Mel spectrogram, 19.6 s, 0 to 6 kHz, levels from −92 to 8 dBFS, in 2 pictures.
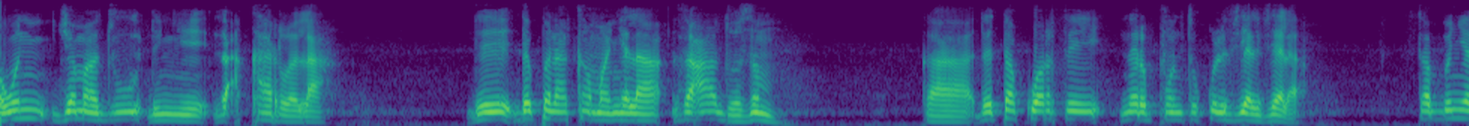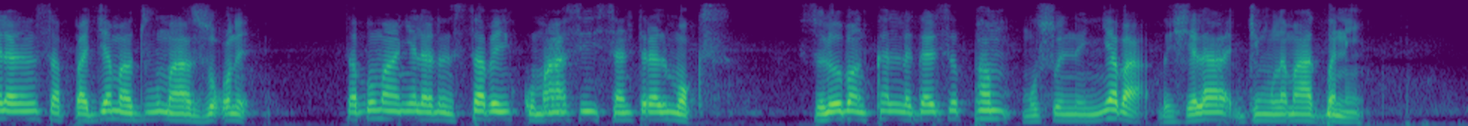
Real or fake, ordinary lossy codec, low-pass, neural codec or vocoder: fake; AAC, 48 kbps; 5.4 kHz; vocoder, 44.1 kHz, 80 mel bands, Vocos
